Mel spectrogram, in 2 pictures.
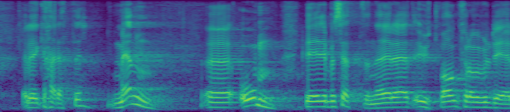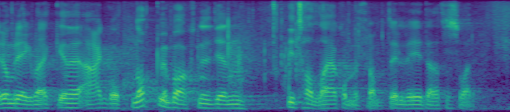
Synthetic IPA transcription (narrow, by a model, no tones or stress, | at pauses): ʔɛ̰lːəɾɪkːəɦæːɾɛt̪ːəɾmɛn | ʔɔmbɪbəsɛt̪ːəneːɾɛt̪ʉːt̪ʰʋɑlɡfɔɾɔʋʉɖeːɾəɔmɾeːɡəlʋæ̰ɾkəʔæ̰ɾɡɔt̪ːnɔkːmɛbɑːksnʉd̪ɛnd̪ɪt̪ʰɑlːɑ̰jæhɑkʰɔmːət̪fɾɑ̰mt̪ʰɪ̰lɪd̪ɛd̪ɛt̪ʰɔsʋɑ̰ːɾə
